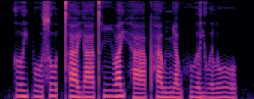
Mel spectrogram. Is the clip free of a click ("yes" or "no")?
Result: yes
